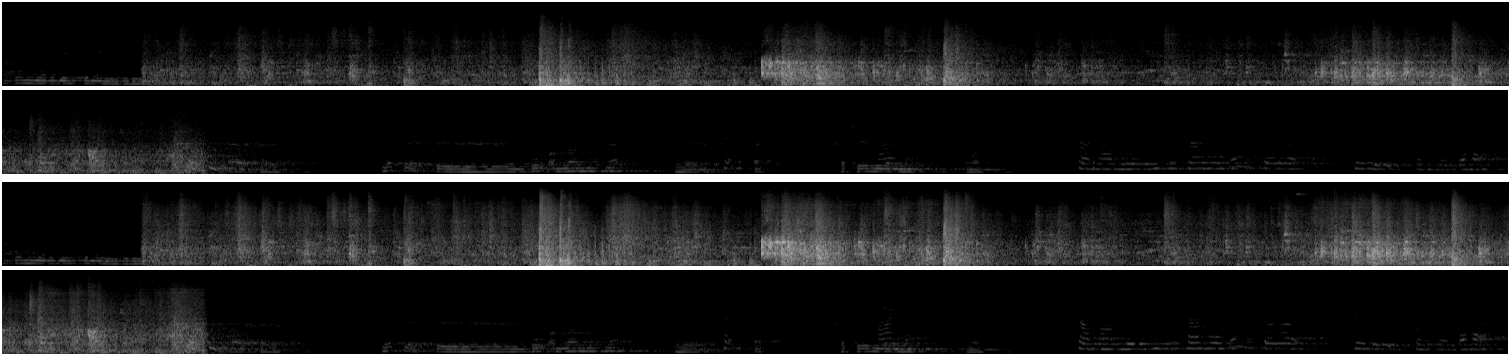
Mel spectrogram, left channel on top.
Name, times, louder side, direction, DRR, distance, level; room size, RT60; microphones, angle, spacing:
voice 1, 0.0-2.3 4.3-4.9 17.1-18.0 18.9-21.4 21.7-22.2 22.6-22.7 23.4-24.2 24.7-24.9, left 1 dB, 50° left, -3 dB, 2.0 m, -58 dB
sound 1, 1.4-17.1, right 5 dB, 40° right, 0.4 m, -36 dB
voice 2, 4.8-16.6 22.3-22.4 23.8-24.2 25.8-29.9, right 2 dB, 70° right, 0 dB, 2.4 m, -60 dB
28.5 x 19.0 x 5.4 m, 2.6 s
head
